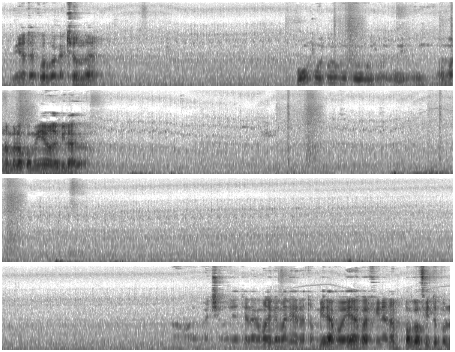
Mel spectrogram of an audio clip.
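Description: A truck engine hums steadily as the truck drives.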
